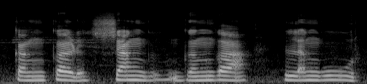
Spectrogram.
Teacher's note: अनुस्वार वर्णों के उच्चारण में स्वास केवल नाक से निकलता है। ध्यान दीजिएगा कि अनुस्वार वर्णों का जब हम उच्चारण करते हैं तो जो सांस है हमारी वो केवल नाक से ही बाहर निकलती है। · अनुस्वार वर्णों के उच्चारण में श्वास केवल नाक से निकलता है।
